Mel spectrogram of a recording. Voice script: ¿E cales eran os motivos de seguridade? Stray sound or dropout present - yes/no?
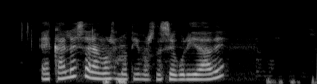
no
